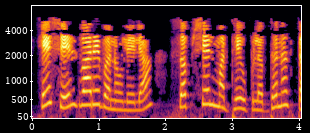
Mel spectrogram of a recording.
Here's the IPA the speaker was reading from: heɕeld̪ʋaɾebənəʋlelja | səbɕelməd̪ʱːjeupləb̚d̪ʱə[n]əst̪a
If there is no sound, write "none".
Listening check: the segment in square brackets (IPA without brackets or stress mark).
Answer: n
